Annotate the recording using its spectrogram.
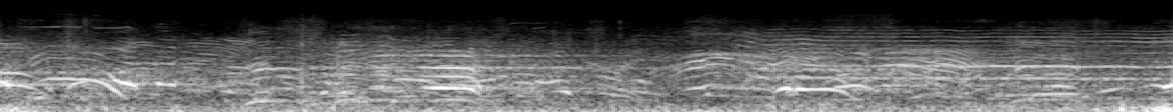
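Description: Distant shouts and calls from several football players across the pitch, overlapping one another throughout, over a steady low rumble.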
